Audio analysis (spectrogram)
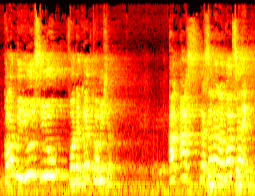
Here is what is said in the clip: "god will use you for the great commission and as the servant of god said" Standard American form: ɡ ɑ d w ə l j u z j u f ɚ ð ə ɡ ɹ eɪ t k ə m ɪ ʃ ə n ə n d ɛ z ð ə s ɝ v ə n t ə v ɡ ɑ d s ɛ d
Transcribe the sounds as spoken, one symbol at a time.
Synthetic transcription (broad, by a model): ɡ ɑ d w ə l j u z j u f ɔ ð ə ɡ ɹ eɪ t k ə m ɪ ʃ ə n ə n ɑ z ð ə s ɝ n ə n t ə v ɡ ɑ d s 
